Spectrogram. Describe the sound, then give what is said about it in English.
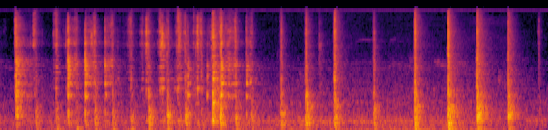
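Quick, irregular knocks and taps, then a steadier run of sharp clicks as the flat bottom of a glass repeatedly presses and tamps a crumb base flat in a pan. No one speaks. “And get something to flatten it down with. The bottom side of a glass like this, if it's flat, will do.”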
